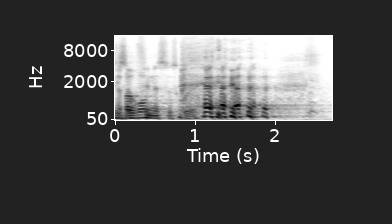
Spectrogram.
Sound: laughing

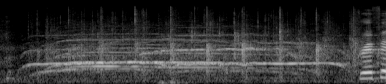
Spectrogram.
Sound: audience applauding; audience cheering

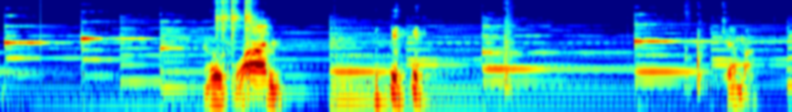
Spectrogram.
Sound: chuckles

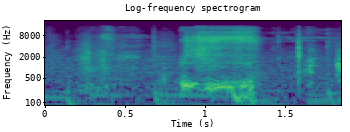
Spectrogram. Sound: laughs

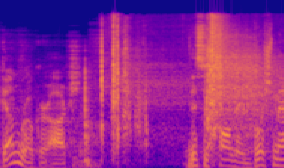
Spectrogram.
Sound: gun charging click

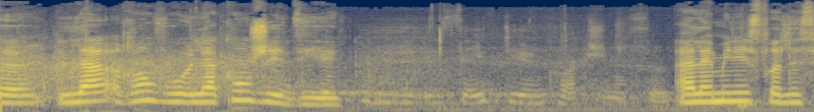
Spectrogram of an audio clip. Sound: some Applause

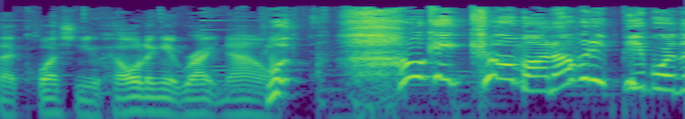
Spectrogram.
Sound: sighs

